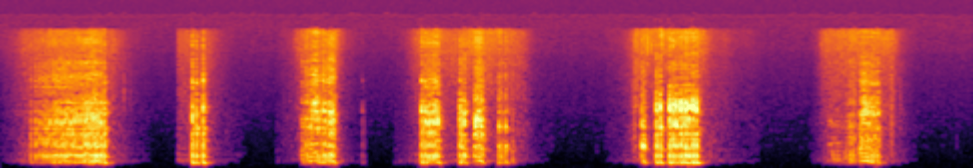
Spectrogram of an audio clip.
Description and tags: squeeky floor
I recorded this squeaky wooden floor that is covered with carpeting.
floor, floor-squeak, squeak, squeaky, squeaky-floor, wood, wooden-floor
